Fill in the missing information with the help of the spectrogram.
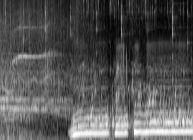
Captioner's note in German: Er summt eine Melodie, Blubbern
